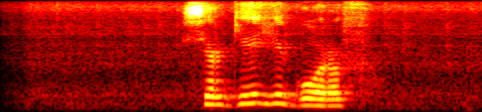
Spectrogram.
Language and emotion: Russian, neutral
